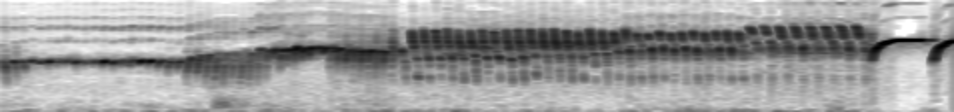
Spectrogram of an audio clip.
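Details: Belgian canary song for training: a steady low trill rising into dense high rolling trills, closing with two sharp upward whistles.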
